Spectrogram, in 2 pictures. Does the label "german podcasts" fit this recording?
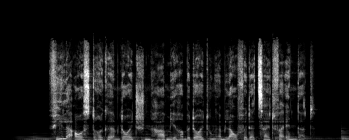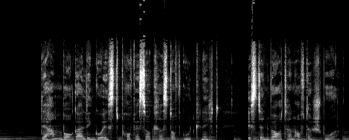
Yes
